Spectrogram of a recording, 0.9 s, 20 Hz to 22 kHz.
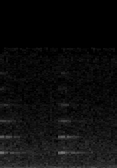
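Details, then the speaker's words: Faint repeating electronic beeps over steady room hum from an SK Medica SK 600 II (SK 602) infusion pump, signalling completion of a preset 10 ml infusion during an accuracy test: infusion completion alarm. "pump is noticing you that the completion of the infusion you press stop key okay to stop this infusion"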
